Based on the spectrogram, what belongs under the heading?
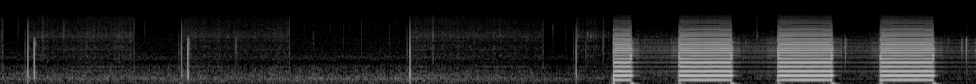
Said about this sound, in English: The tone that indicates it's a reverting call when it comes in is very subtle.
